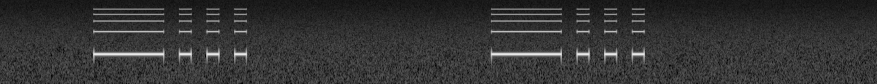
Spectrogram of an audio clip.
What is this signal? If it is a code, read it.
Beep code, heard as beeps from a small speaker, played twice, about 1550 Hz. 1 long, 3 short. In Award and IBM BIOS tables: video adapter failure; in AMI BIOS tables: memory failure.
